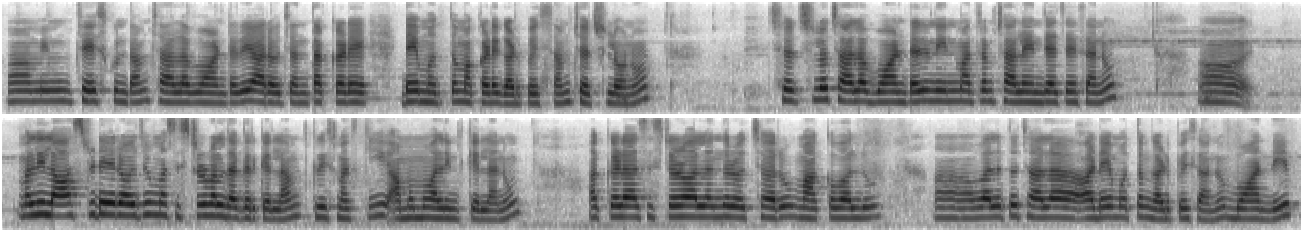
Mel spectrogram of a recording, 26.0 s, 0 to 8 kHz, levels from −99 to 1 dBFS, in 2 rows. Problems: background sounds at intervals, background conversations at intervals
